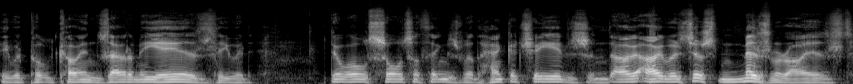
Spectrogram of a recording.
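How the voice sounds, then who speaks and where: Delivery is very slow, with ordinary pitch variation. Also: man, medium pitch for a man. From England, Ipswich (Suffolk). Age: 90s. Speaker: retired magician and war veteran. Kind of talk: personal reminiscence. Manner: halting.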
